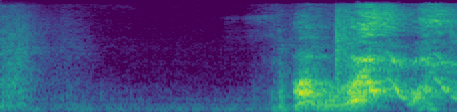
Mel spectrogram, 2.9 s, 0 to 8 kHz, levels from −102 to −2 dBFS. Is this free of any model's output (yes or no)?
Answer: yes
